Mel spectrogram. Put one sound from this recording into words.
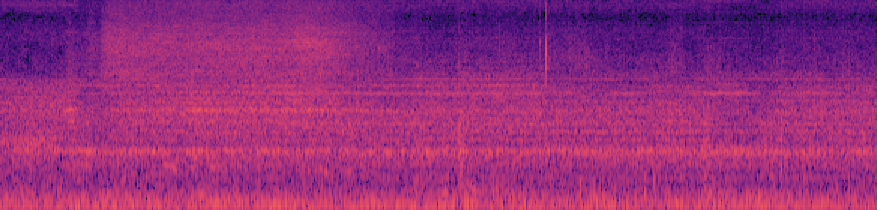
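A steam locomotive hisses, letting off steam.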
